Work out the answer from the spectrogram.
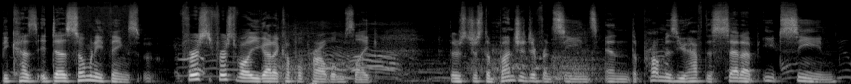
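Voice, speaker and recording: A man's voice: a little high, expressive, a little fast, a crowd in the background. A man giving a casual, rambling commentary track as creator of the series, thinking aloud with music behind him.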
